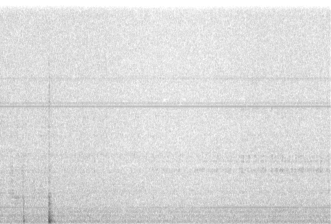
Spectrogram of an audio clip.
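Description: Two faint, short clicks of hard plastic LEGO pieces being handled within the first second, then only a faint steady hiss of room tone.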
